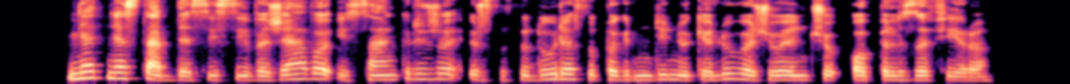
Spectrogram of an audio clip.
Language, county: Lithuanian, Panevėžys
